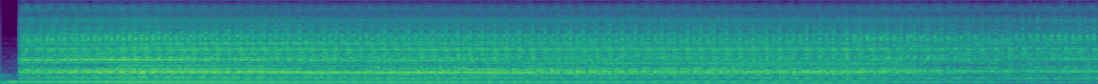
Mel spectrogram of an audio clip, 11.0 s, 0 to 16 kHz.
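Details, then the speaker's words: R56 Mini Cooper base with original N12 engine, 160k miles, cold start idle: fast loose knocking ticking; owner has piston slap, possibly from stuck rings or damaged cylinder wall; louder cold; compression and oil consumption unchanged. "my scenario I actually have piston slab and that could be caused from stuck rings on the Pistons allowing the Piston to move around since the Rings aren't holding it in very well or that could be from a damaged cylinder wall there's a few things it's definitely louder on cold start"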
